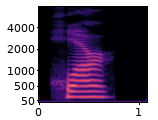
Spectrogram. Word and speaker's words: 花儿: This is pronounced with a high level tone. – 再说一次。 – Flowers. – 花儿。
